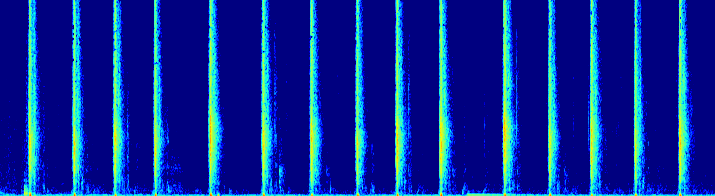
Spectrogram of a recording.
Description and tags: Close Combat Thin Stick Whistle Whiz Whoosh through Air
Thin fibreglass stick whistling through the air.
